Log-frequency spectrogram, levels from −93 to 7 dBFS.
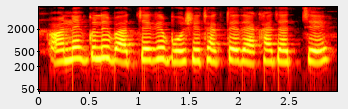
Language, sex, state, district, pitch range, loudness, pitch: Bengali, female, West Bengal, Alipurduar, 270-305 Hz, -14 LUFS, 285 Hz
